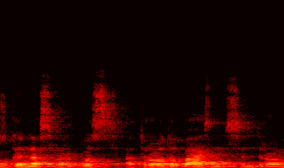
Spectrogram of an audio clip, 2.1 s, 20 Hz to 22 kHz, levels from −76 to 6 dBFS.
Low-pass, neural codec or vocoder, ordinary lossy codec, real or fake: 19.8 kHz; none; Opus, 64 kbps; real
